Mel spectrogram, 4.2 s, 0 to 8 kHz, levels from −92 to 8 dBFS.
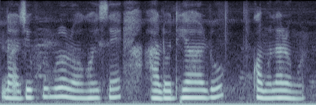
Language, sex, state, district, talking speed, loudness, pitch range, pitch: Assamese, female, Assam, Sonitpur, 115 wpm, -15 LUFS, 210-230 Hz, 220 Hz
